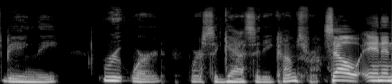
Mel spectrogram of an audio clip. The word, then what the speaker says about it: sagacity: We're going to show some sagacity on this episode about the Ukraine. Sagacity is the word of the day, 4 syllables, S-A-G-A-C-I-T-Y.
